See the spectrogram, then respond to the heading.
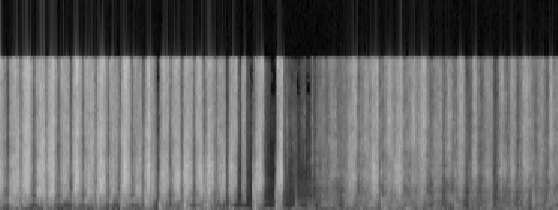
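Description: A small wooden-handled bristle brush scrubs white cream into the smooth, dark leather toe and heel of an empty vintage Levi's ankle boot. It makes a rapid series of brisk, scratchy rubbing strokes with bright bristle hiss over a low rumble. There is a brief pause partway through before the scrubbing resumes.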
